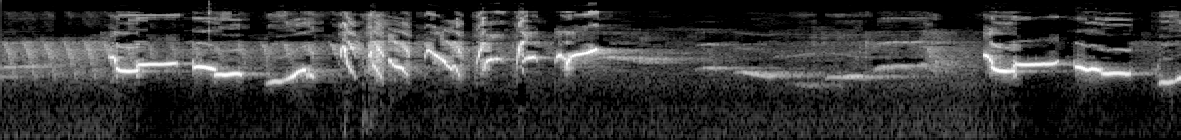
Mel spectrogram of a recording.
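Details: Oriental magpie-robin calling to set off stressed, silent birds: varied whistled phrases with sharp upward and downward slides, a burst of quick jumbled notes, a pause, then renewed fluty whistles.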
